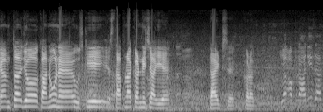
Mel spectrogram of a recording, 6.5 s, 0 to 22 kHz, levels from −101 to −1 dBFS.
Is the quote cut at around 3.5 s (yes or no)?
no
